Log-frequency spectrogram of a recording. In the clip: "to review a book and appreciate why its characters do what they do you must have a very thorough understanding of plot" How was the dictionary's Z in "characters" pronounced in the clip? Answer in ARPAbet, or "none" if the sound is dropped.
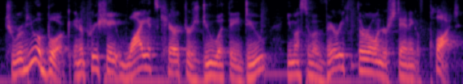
Z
